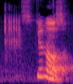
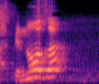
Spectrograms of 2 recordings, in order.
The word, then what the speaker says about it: Спиноза: Барух Шпиноза. А? Спиноза, правильно. На иврите он, его имя Барух Шпиноза, э, который жил в 1632 год и до 1677.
